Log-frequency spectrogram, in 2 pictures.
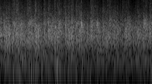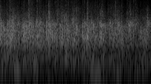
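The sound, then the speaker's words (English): Sustained audience applause for the speakers, a dense crackle of many hands clapping at a steady level throughout, with no one speaking over it. “If we can give a round of applause to our speakers.”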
